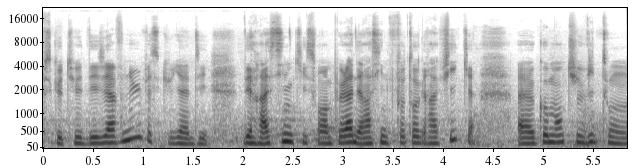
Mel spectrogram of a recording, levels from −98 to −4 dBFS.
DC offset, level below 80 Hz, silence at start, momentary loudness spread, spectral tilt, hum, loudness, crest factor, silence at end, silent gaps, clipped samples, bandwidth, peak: under 0.1%; -58 dBFS; 0 s; 9 LU; -6.5 dB/octave; none; -29 LUFS; 16 dB; 0 s; none; under 0.1%; 17 kHz; -12 dBFS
